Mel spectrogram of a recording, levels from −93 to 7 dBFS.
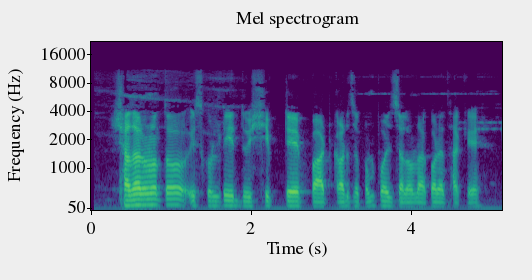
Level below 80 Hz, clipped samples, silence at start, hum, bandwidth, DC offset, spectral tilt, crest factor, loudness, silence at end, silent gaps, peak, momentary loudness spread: -56 dBFS; under 0.1%; 0.3 s; none; 11 kHz; under 0.1%; -5.5 dB/octave; 22 dB; -24 LUFS; 0.25 s; none; -2 dBFS; 12 LU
